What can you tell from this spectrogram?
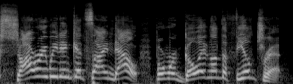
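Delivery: high mock-sorry self-quote; retold own words. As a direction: replay the defiant apology, high. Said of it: "I was like".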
